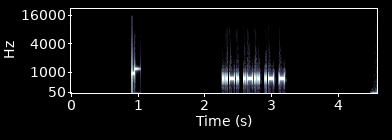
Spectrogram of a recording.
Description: Morse code, heard as a keyed tone, about 42 wpm, 700 Hz. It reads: FLAT
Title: Four Letter Words - 45wpm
